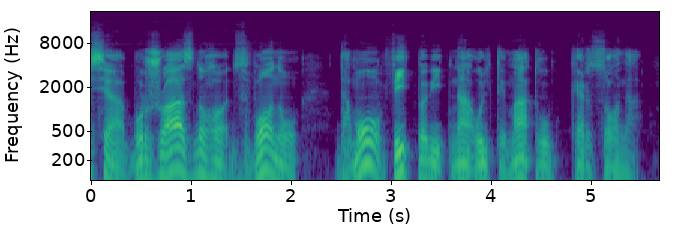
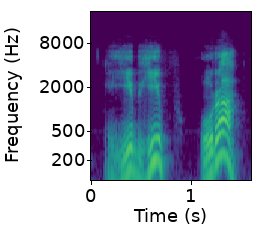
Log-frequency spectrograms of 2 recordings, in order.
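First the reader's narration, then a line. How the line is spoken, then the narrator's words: Exclaimed. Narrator (Ukrainian): вигукнув Остап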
